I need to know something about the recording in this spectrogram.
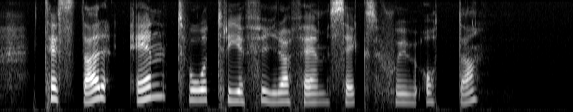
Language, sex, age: Swedish, female, 56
